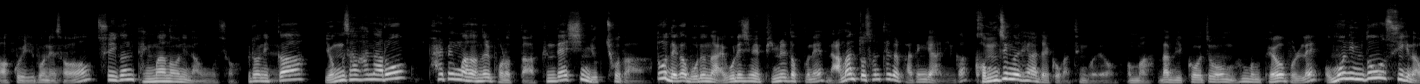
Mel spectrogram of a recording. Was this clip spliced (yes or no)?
yes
